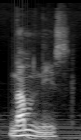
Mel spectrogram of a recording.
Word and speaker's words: numbness: Numbness. This is a silent B, so that is why its pronunciation doesn't include it, according to the API, the International Phonetic Alphabet.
